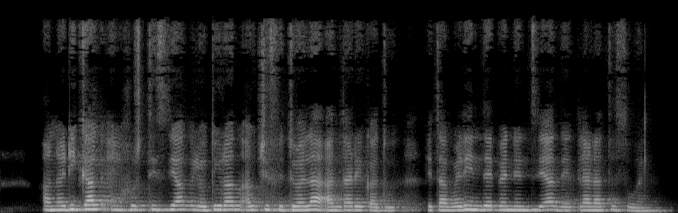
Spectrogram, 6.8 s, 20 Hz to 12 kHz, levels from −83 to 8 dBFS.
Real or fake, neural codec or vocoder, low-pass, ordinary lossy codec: fake; codec, 24 kHz, 0.9 kbps, WavTokenizer, large speech release; 10.8 kHz; AAC, 48 kbps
